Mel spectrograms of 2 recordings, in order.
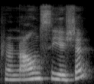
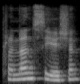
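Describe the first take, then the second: First: The second syllable sounds like 'noun'. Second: The second syllable sounds like 'nun'. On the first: The speaker calls it wrong. "ப்ரோனவுன் மாரி வந்துரும்" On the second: The speaker calls it right. "ப்ரொனன்சியேஷன் தான் correct"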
